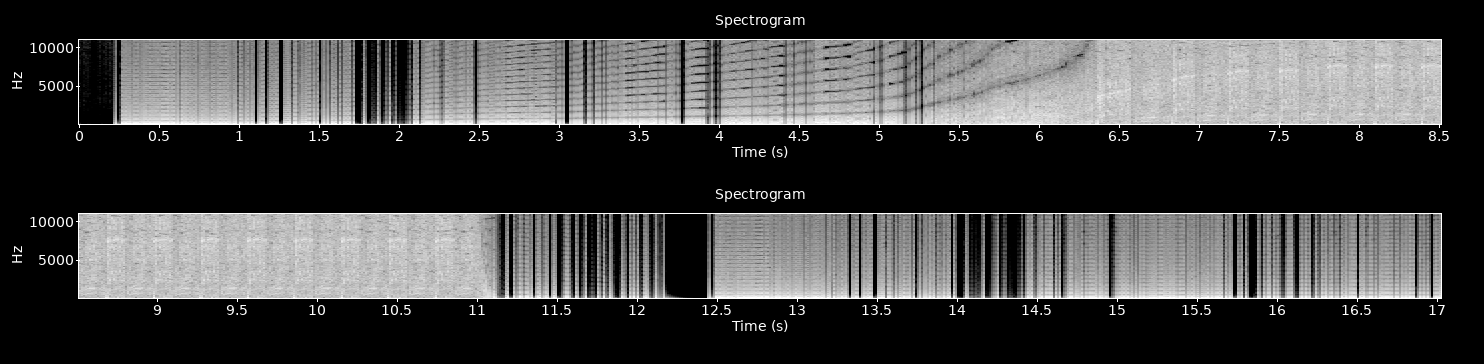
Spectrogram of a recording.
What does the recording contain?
Engine ignition sound from circuit bent toy
bending, circuit, circuitbending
